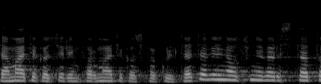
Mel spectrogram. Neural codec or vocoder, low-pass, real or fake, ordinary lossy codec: none; 7.2 kHz; real; AAC, 64 kbps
